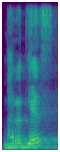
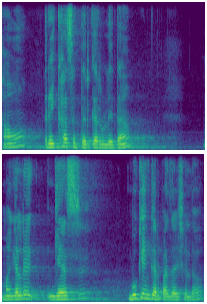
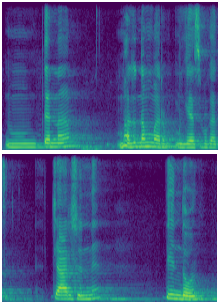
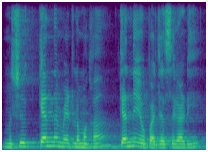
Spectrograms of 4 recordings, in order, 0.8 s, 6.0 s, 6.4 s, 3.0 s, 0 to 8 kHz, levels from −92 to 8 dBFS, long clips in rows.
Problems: background conversations at intervals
